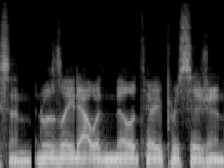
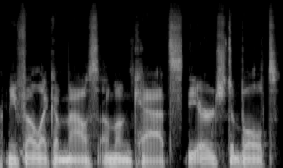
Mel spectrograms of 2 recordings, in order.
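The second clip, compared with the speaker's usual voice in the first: ordinary delivery, nothing marked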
